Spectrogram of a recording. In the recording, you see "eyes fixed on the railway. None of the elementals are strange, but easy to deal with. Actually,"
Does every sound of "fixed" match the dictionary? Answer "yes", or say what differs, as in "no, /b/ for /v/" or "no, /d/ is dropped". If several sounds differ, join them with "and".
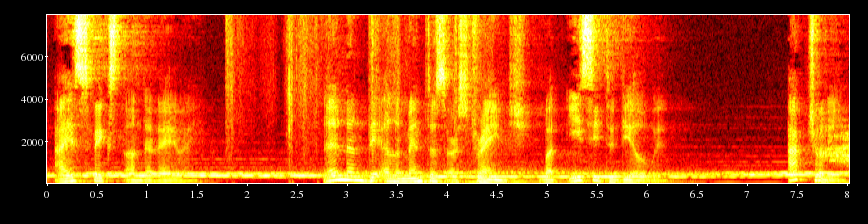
yes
